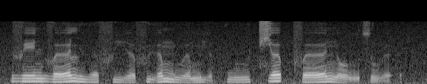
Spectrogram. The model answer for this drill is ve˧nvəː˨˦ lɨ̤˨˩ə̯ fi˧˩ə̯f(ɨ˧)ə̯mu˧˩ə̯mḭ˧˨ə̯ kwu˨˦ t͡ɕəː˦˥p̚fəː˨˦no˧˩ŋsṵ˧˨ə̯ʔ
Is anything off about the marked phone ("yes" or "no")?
yes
